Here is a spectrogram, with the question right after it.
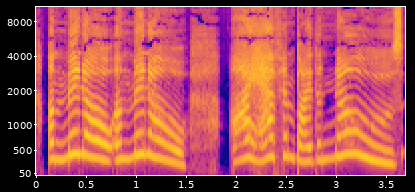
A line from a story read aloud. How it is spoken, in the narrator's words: cried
